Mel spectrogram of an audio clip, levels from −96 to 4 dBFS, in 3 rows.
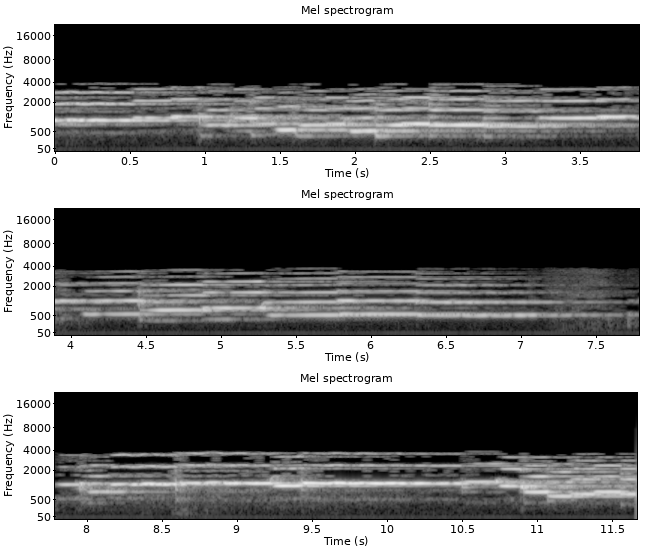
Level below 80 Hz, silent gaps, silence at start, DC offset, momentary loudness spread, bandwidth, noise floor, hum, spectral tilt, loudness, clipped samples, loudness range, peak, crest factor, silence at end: -74 dBFS; none; 0 s; under 0.1%; 14 LU; 4 kHz; -41 dBFS; none; -4 dB/octave; -14 LUFS; under 0.1%; 9 LU; -2 dBFS; 14 dB; 0 s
